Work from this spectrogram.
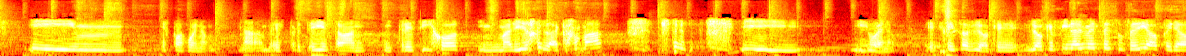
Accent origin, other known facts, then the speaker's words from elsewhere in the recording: Buenos Aires, Argentina; De Colegiales.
